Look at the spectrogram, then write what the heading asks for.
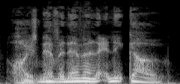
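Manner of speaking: loud firm outcry; determined cry. A narrator's reading. BFG promising Sophie, loud determined cry. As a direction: vow it loudly. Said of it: "the B F G cried".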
